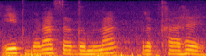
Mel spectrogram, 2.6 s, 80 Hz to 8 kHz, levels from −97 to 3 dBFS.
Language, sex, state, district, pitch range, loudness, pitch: Hindi, female, Uttar Pradesh, Lucknow, 195-225 Hz, -16 LUFS, 205 Hz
